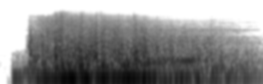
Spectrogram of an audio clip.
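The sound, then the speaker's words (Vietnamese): A single long thunder crash in an audiobook effect, a storm of dense, continuous thunder with lightning from the sky. It hits abruptly, then a heavy, deep rumble holds steady and slowly fades over a couple of seconds. “Ngay sau đó, bầu trời truyền ra âm thanh sấm chớp liên tục dày đặc.”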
